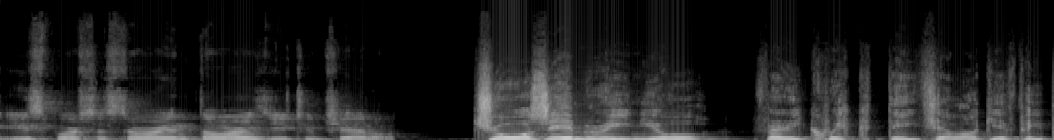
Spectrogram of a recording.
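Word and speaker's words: José: by the way, is in a Spanish country, someone whose name is like his would be Jose, like with an H pronunciation. If you're from Portugal or Brazil, you say Jose, hence Jose Aldo in MMA, as opposed to Jose Aldo if he'd been Mexican or something similar.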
